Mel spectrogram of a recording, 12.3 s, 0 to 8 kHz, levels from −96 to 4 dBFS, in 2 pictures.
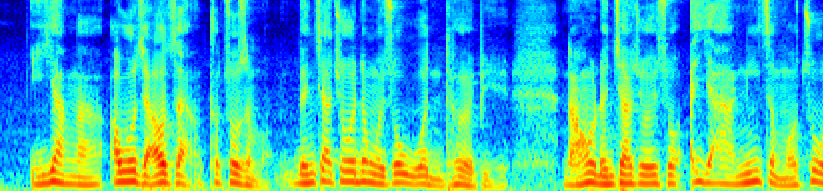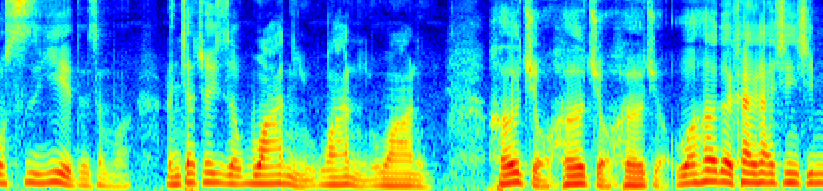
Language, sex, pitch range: Chinese, male, 95-135 Hz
